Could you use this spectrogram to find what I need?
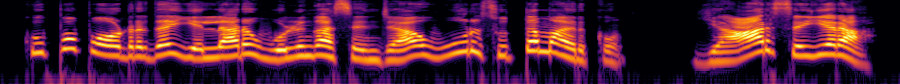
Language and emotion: Tamil, angry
